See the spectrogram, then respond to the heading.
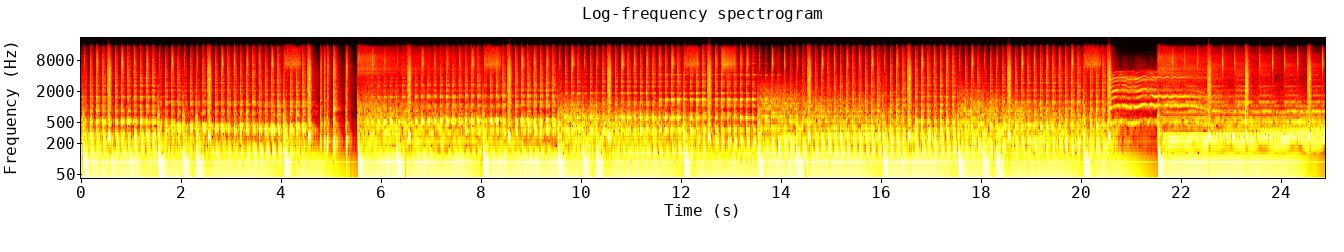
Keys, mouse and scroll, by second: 2.3 scroll up 1, 4.0 click, 6.4-11.0 typing, 6.6 click, 7.8 click, 8.4 click, 9.0 alt+click, 10.7 alt+click, 12.1 alt+click, 13.3 s, 13.8 click, 14.0 shift+middle click, 14.3 alt+click, 14.5 s, 15.7 shift+middle click, 16.0 alt+click, 16.3 g, 17.0 alt+click, 17.3 s, 18.6 alt+click, 19.1 g, 19.9 scroll up 1, 20.1-20.4 scroll down 1, 20.4 Tab, 21.7 z, 22.6 click.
